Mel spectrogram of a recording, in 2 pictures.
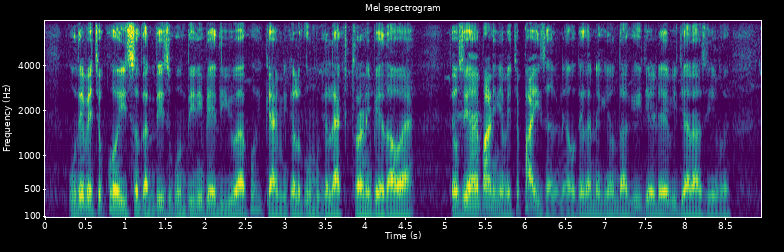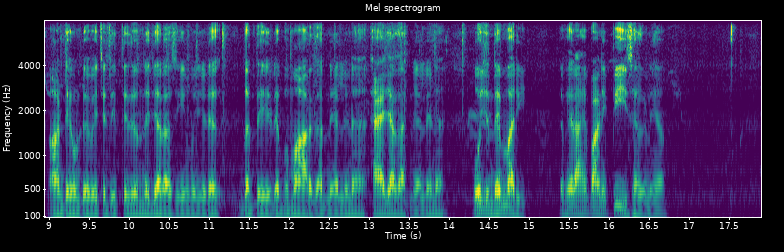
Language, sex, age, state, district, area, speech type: Dogri, male, 18-30, Jammu and Kashmir, Samba, rural, spontaneous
